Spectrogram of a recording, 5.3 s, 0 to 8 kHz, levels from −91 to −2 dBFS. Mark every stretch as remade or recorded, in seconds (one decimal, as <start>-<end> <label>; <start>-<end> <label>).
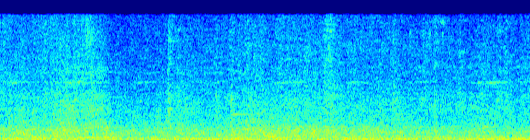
0.0-1.1 remade; 1.1-5.3 recorded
